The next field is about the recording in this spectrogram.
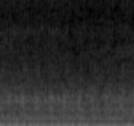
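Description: Smooth, even idle with a steady low thrum and no knocks, ticks or misses; the engine sounds healthy.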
